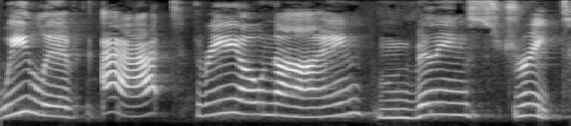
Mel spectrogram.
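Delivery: very slow, careful, deliberately spaced delivery.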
